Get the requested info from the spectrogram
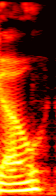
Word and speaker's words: Goux: I believe it's pronounced Go, mm-hmm. G-O-U-X.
